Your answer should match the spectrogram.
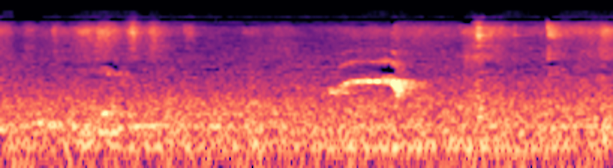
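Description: Dry-erase marker writing on a whiteboard: faint scratchy strokes, with one short squeaky tone rising and falling about two and a half seconds in.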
